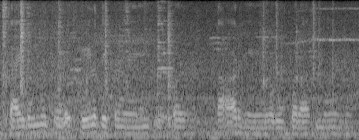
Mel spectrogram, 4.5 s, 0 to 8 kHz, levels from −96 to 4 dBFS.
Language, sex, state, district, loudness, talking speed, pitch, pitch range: Hindi, male, Uttar Pradesh, Muzaffarnagar, -29 LUFS, 185 wpm, 140 Hz, 135-140 Hz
